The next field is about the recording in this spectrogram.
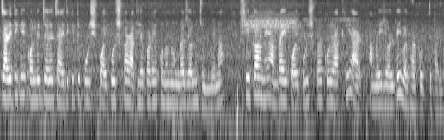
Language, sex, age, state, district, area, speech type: Bengali, female, 30-45, West Bengal, Kolkata, urban, spontaneous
